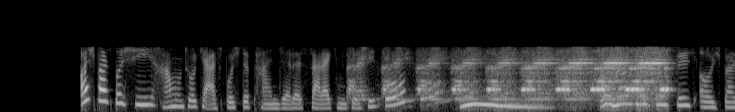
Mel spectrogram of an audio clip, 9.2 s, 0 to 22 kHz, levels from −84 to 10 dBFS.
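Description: From 4.33 s to 8.65 s, a feedback echo between two devices recirculates the speech about every 0.4 s, each pass thinner and more ringing, building to about 6 dB above the speech itself. A spectrogram shows stacked, evenly spaced copies under the narrowband 3.8 kHz ceiling.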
